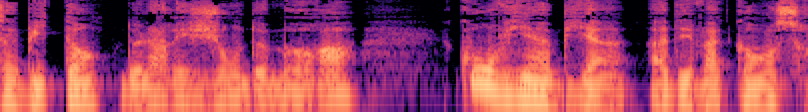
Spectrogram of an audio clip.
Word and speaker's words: Morat: Mora s'écrit M-O-R-A-T.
